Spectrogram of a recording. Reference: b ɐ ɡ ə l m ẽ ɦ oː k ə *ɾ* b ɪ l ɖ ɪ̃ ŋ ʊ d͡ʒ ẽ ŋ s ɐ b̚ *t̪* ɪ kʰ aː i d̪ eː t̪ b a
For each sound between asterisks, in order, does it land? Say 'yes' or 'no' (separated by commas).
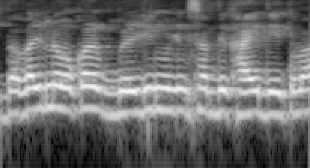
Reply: yes, no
